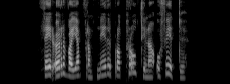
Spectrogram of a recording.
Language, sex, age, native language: Icelandic, female, 20-29, Icelandic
